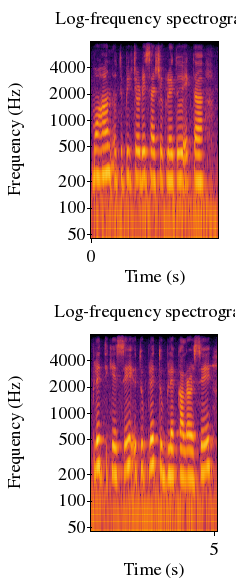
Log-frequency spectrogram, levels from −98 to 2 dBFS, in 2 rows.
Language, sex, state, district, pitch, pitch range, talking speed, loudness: Nagamese, female, Nagaland, Dimapur, 220 Hz, 210-230 Hz, 200 wpm, -18 LUFS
